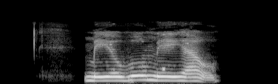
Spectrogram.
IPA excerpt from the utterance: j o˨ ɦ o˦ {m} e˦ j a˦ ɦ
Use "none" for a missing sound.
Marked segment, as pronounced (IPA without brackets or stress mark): m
